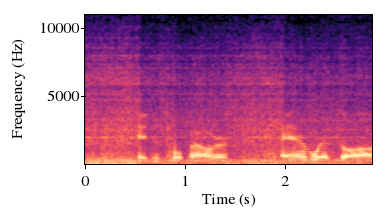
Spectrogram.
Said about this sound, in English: Engine full power, and liftoff. The U.S. military launched its secretive X-37B robot space plane on Thursday. The plane blasted off from Cape Canaveral atop a SpaceX Falcon Heavy rocket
